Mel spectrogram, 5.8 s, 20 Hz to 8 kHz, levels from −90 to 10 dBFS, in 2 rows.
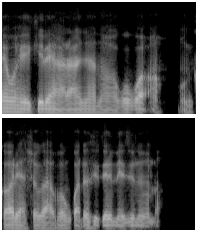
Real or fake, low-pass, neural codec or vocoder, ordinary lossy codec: real; 7.2 kHz; none; Opus, 32 kbps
